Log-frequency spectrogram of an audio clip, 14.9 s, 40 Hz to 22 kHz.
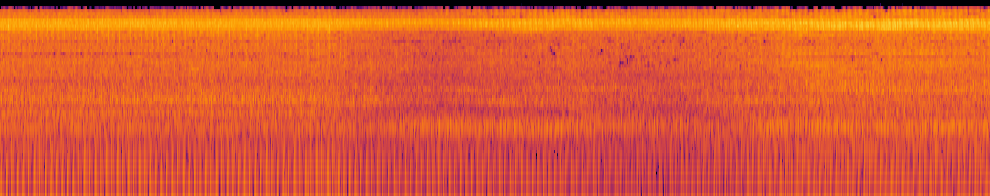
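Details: Yamaha Mio M3 125 scooter after cylinder block and piston replacement, damage caused by running out of oil, running on a straight open exhaust; steady even beat around four pulses a second, no knock or rattle, smoother than before repair; normal idle.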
